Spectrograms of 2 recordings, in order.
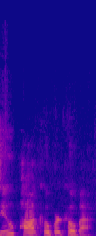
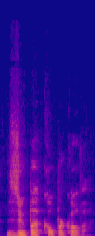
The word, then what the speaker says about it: Zupa koperkowa: The Polish dill soup is pronounced as Zupa Koperkowa. Zupa Koperkowa.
